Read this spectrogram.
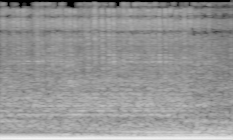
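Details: Car engine idling warm with a deep, rapid, even chuffing pulse from a holed exhaust; the car also tends not to restart once hot and switched off.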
